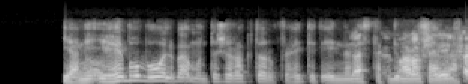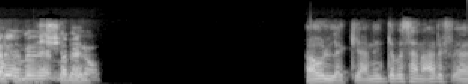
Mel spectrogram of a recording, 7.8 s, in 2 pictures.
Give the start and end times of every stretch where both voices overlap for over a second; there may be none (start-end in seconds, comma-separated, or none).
2.9-4.7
